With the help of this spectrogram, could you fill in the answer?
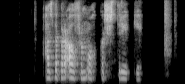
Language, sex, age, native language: Icelandic, female, 9, Icelandic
